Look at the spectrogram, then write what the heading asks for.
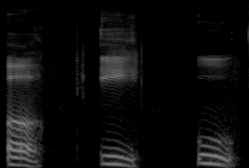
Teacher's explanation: ये मूल स्वर हैं और ये ह्रस्व स्वर हैं क्योंकि इनके उच्चारण में दीर्घ स्वरों से कम समय लगता है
